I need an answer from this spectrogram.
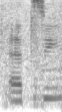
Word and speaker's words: Etsy: They're even selling T-shirts on Etsy. Is that how you say it? ETSY? Etsy, yep.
